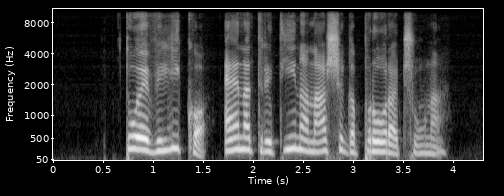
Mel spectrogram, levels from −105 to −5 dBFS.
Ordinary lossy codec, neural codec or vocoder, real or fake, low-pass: none; codec, 24 kHz, 6 kbps, HILCodec; fake; 9.9 kHz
